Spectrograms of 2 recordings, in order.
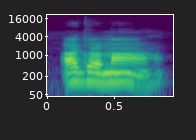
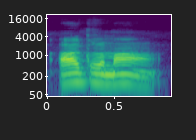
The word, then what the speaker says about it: Agramant: illusion is to arosto arama ex I said it wrong aan is how you actually say it commanded the army that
